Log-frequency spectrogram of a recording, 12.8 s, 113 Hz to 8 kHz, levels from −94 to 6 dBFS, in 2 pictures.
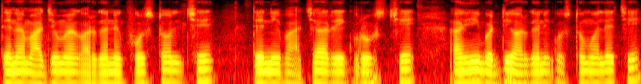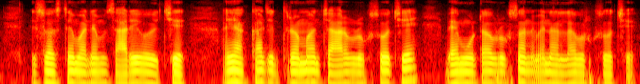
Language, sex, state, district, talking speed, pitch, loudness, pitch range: Gujarati, male, Gujarat, Valsad, 185 wpm, 110 Hz, -20 LUFS, 105-115 Hz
